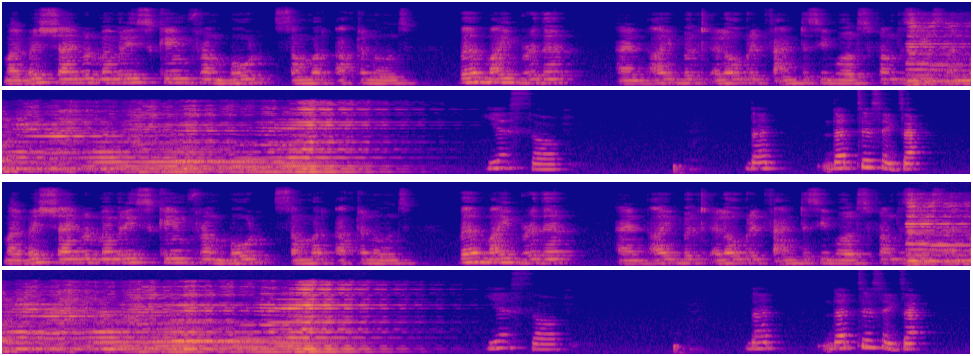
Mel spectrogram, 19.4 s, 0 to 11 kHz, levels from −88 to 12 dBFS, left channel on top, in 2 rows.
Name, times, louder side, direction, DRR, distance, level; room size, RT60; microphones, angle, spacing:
voice 1, 0.0-4.1 4.6-5.7 6.1-9.9, equal, 20° right, 1.3 m, -32 dB
sound 1, 9.0-13.5, right 3 dB, 75° right, 1.5 m, -25 dB
voice 2, 14.5-15.3 17.1-17.4 17.9-18.8, left 2 dB, 35° left, 0.5 m, -31 dB
5.5 x 2.6 x 2.8 m
head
